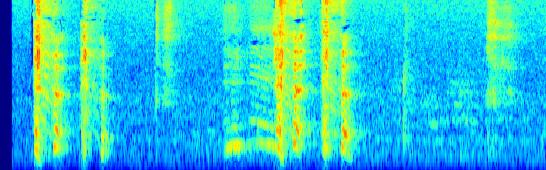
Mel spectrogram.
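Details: Nine-month-old infant making short, voiced, paired coughs on purpose; a playful voluntary fake cough, not illness.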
